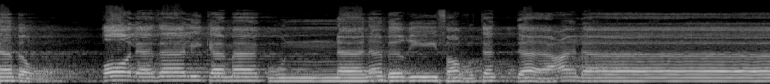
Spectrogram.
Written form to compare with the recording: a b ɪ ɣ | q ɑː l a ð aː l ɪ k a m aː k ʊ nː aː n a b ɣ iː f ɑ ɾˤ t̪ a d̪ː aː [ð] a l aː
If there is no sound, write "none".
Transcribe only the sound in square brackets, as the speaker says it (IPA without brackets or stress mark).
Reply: ʕ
